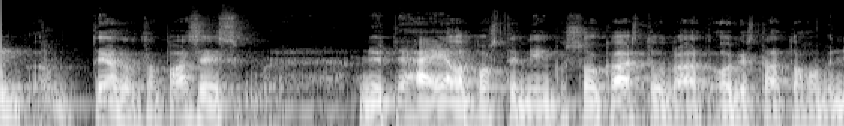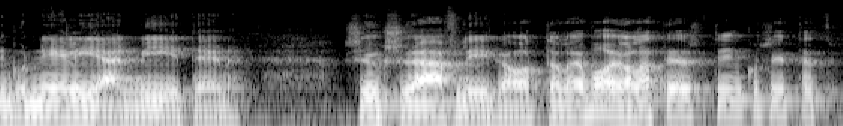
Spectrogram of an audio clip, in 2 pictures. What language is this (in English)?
Finnish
